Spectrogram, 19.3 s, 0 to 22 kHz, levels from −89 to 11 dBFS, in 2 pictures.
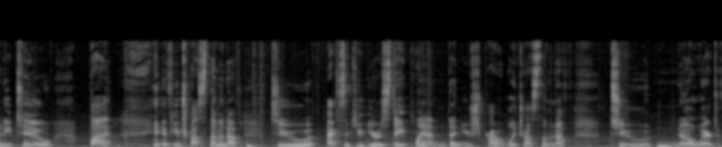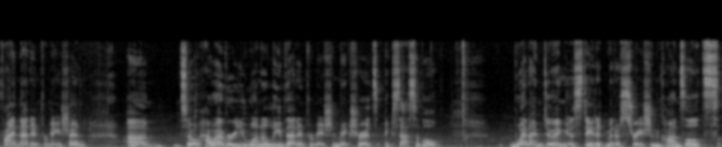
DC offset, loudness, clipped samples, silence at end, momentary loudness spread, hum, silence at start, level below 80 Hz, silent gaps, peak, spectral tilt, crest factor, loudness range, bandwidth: under 0.1%; -28 LUFS; under 0.1%; 0 s; 10 LU; none; 0 s; -48 dBFS; none; -14 dBFS; -3.5 dB/octave; 16 dB; 3 LU; 16 kHz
